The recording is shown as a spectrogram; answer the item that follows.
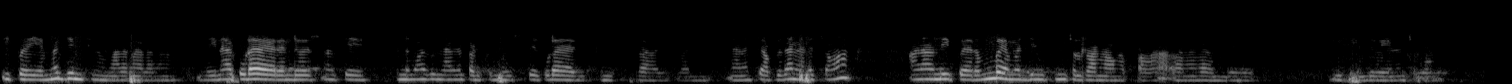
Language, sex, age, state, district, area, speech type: Tamil, female, 18-30, Tamil Nadu, Karur, rural, conversation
